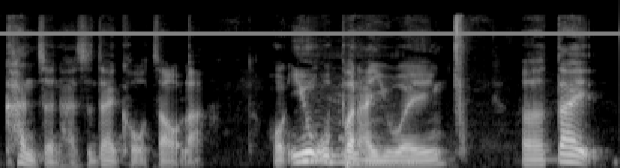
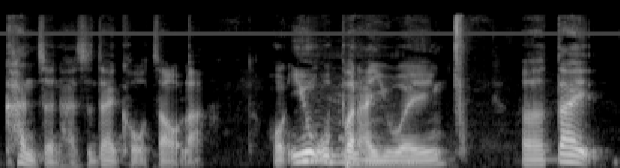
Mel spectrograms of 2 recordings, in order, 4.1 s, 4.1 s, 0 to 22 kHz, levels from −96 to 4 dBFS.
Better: second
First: high-pitched whine; loud; throughout; 9.5 kHz, 9 dB below the speech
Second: high-pitched whine; faint; throughout; 9.5 kHz, 35 dB below the speech

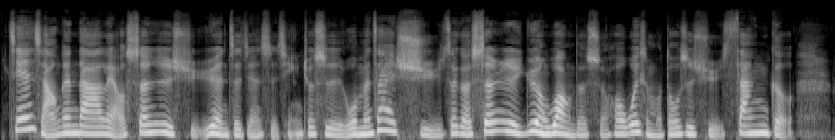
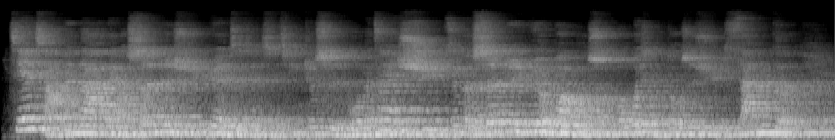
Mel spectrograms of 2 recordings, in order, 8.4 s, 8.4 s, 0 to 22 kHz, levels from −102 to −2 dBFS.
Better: first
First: none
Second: off-mic speech; far // room echo; strong; dies away in 2.9 s

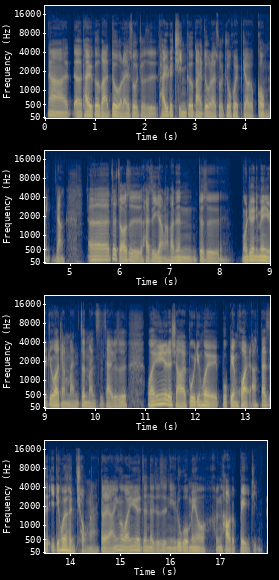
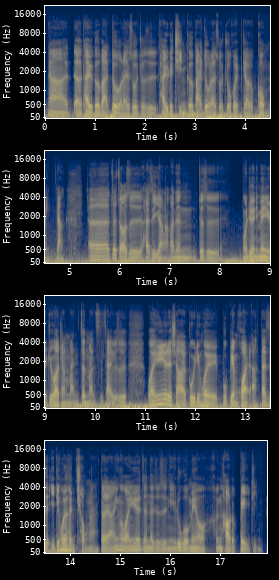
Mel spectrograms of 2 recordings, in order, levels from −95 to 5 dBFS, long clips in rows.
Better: first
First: none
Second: low rumble; faint; until 14 s; 20 dB below the speech

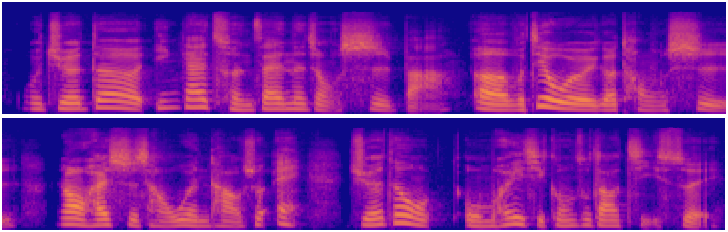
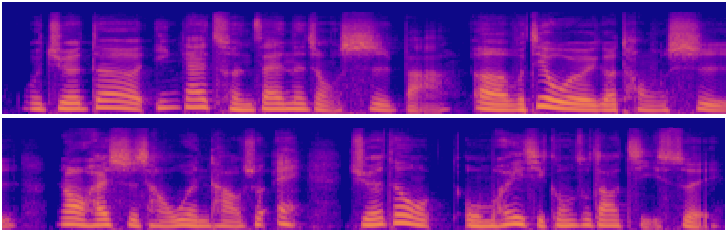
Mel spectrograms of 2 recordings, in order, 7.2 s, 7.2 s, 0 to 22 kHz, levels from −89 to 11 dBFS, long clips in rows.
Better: second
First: thin; somewhat; fading below 400 Hz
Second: none

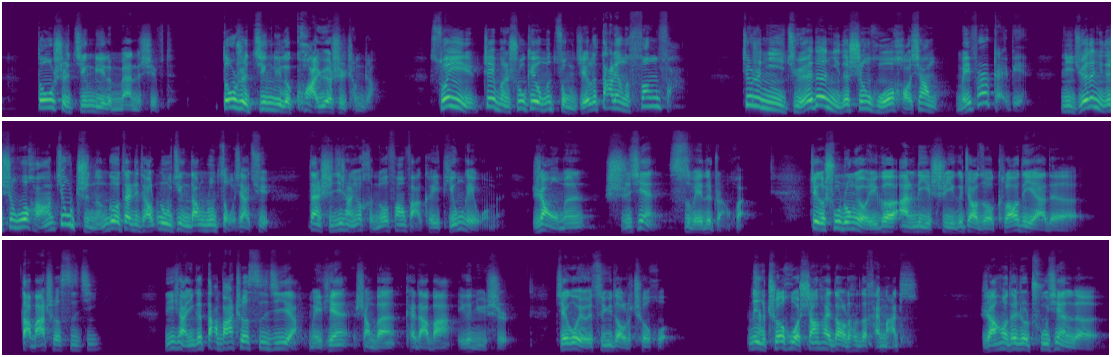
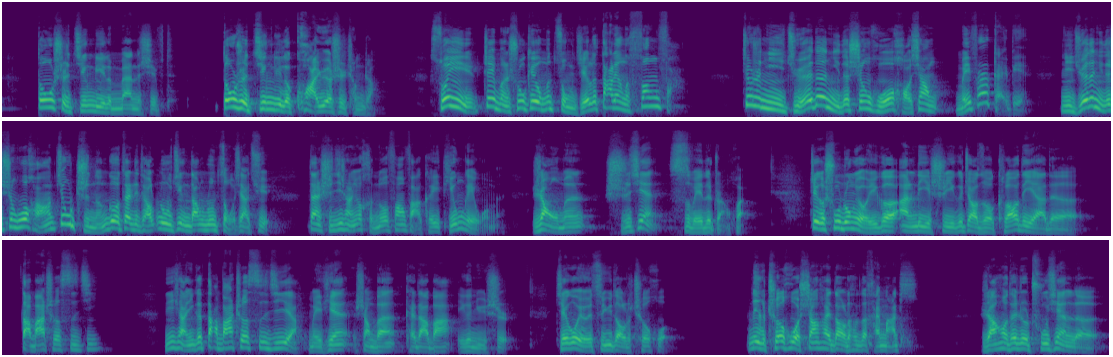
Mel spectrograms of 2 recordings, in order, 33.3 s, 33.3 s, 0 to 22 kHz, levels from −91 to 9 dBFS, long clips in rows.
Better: second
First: thin; somewhat; fading below 350 Hz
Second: none

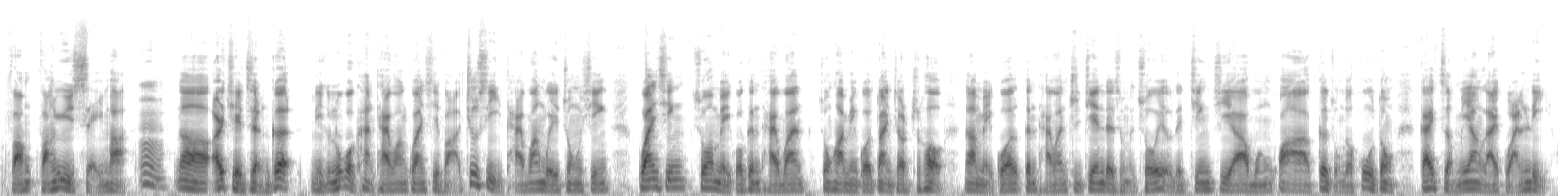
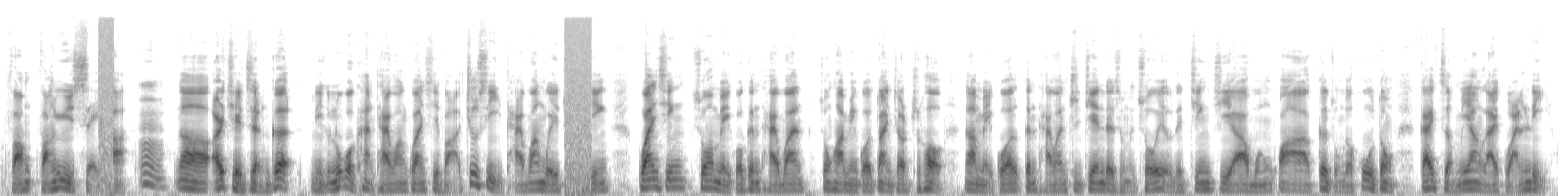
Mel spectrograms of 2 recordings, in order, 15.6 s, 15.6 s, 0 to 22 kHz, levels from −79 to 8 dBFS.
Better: first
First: none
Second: audio cutting out; filled with static; at 1 s and at 5.5 s

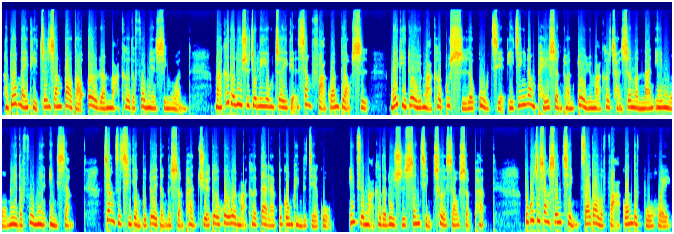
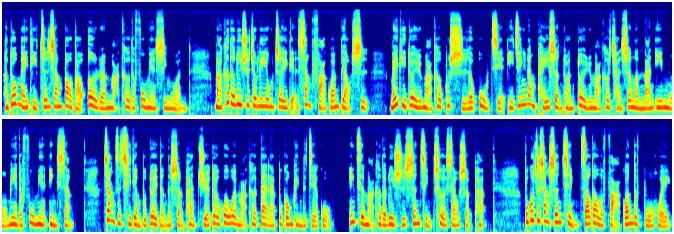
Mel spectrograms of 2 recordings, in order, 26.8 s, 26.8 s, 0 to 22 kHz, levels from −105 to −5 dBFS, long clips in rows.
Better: second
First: distortion; slight; 9% of the sound clipped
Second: none

